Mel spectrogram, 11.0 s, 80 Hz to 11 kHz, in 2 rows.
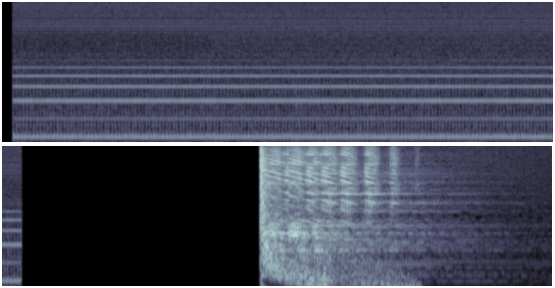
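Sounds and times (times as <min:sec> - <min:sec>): electronic drone: 0:08.1 - 0:11.0.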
